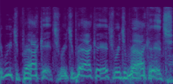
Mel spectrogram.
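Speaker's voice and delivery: very cranky, crabby, grumbling voice. Retelling a joke about last term's meeting reminder: imitating Mister Boner's cranky voice. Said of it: "in a very cranky voice".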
